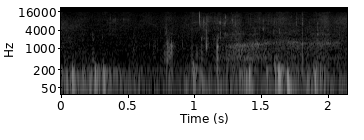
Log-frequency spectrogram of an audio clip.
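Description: Faint footsteps of a man walking across a room: several soft, irregular low thuds.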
